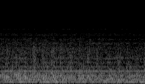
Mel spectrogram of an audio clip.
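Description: Harold the helicopter, a toy from a wooden railway set, gives off a steady, faint, low mechanical whir that holds even throughout as he flies away.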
